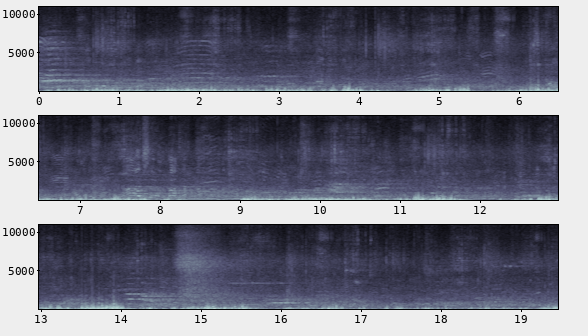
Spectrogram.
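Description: A crowd chatters and murmurs outdoors.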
